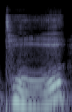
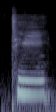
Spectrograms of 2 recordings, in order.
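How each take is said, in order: First: The pitch dips low and then rises. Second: The pitch stays high and level. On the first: Still no answer to the offer. "which is like the third tone in Chinese" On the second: A plain offer of tea. "the first time she says to them"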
